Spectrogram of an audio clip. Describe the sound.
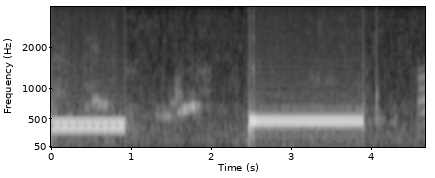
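A telephone call transfer tone on a phone line: two long, steady, mid-pitched tones, each held for about a second or more, separated by a quieter gap of line noise.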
